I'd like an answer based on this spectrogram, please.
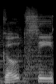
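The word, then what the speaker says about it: Goatse: and they're getting the goatsy picture they're called goatsy security is that my pronouncing that correctly yeah that's right we're analyzing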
